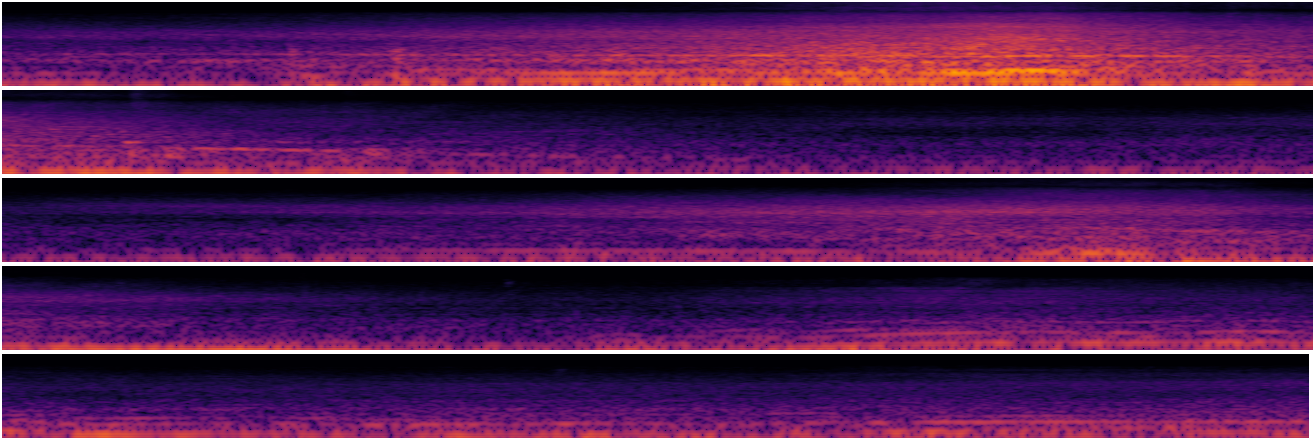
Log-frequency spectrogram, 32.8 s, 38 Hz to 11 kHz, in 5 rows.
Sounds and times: bus that comes from the nearby bus station 0.0 - 32.7
dense traffic 0.0 - 32.7

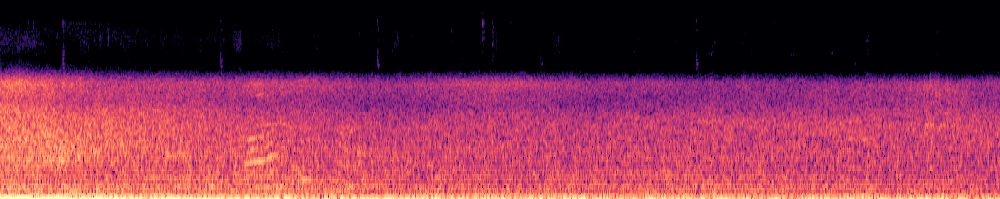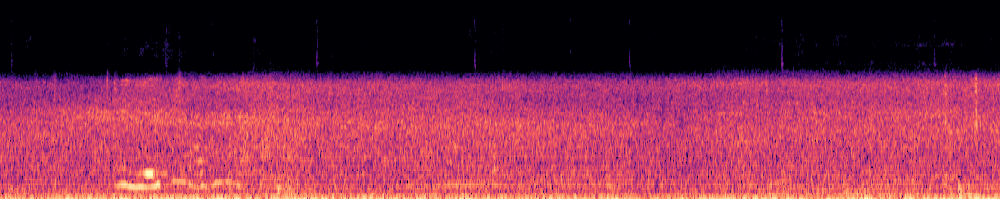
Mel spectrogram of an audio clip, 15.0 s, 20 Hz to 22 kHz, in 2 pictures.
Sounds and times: Traffic Sound 0.0 - 15.0
Walking in the Street 0.0 - 15.0

